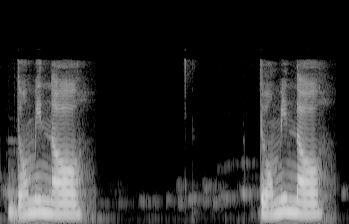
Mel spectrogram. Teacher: Perceba que a última sílaba é pronunciada com mais força. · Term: oxítona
